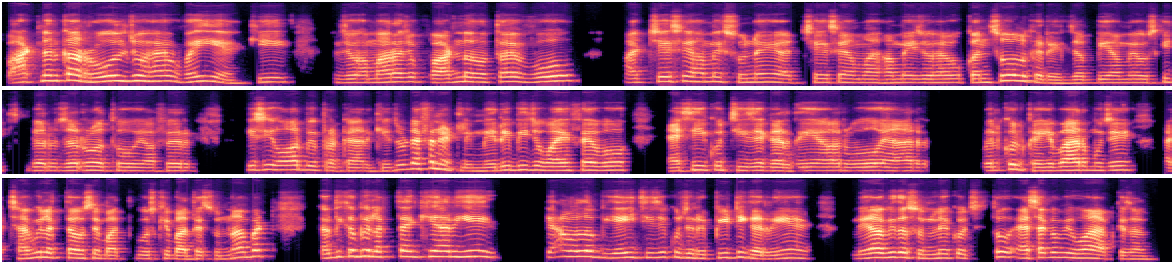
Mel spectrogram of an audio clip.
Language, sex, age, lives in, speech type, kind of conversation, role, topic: Hindi, male, 20-24, India, conversation, podcast, host, Burnout hone par recovery ke liye tum kya karte ho?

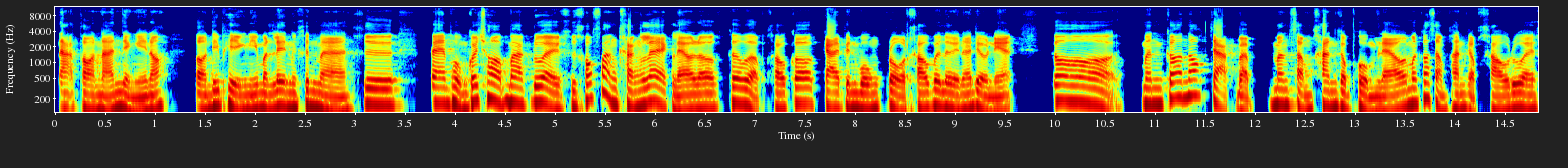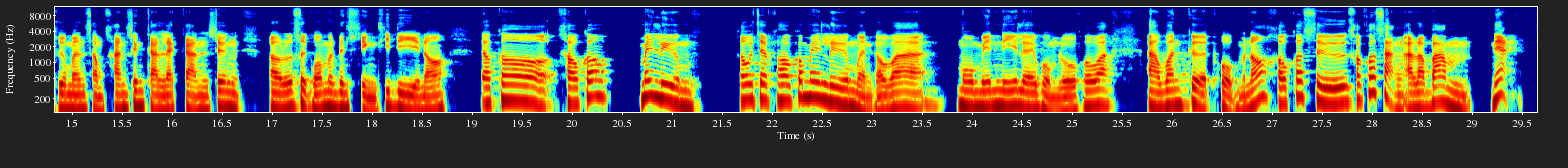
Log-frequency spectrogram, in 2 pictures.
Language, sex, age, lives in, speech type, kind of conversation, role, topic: Thai, male, 25-29, Thailand, conversation, podcast, guest, เพลงไหนที่ทำให้คุณนึกถึงคนสำคัญของคุณ และเพราะอะไร?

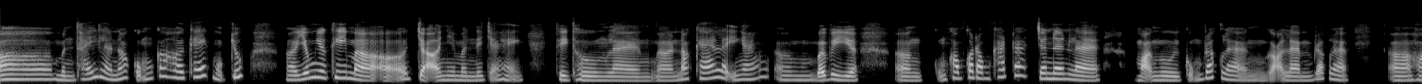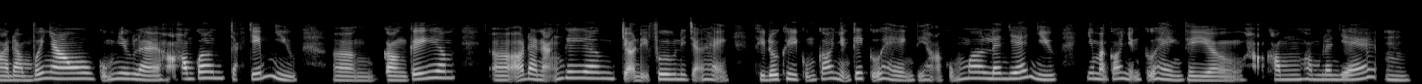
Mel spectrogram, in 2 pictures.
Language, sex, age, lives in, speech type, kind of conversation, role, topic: Vietnamese, female, 30-34, Vietnam, conversation, podcast, guest, Bạn có thể kể về lần gặp gỡ người địa phương khiến bạn ấn tượng nhất không?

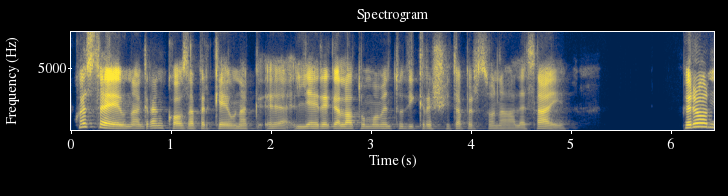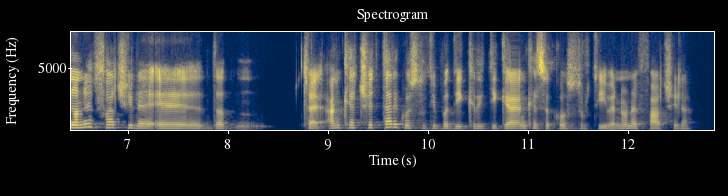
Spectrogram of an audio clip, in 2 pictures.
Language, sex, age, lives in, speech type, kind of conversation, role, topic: Italian, female, 40-44, Italy, conversation, unstructured, none, Hai mai fatto pace con qualcuno dopo una discussione accesa?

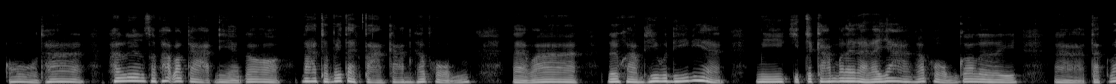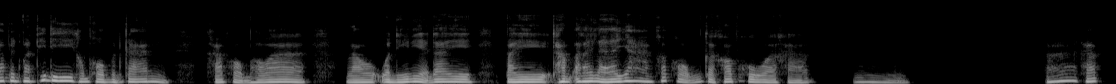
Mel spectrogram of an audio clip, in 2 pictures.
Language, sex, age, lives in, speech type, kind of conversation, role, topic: Thai, male, 30-34, Thailand, conversation, unstructured, none, คุณเคยทำงานอดิเรกร่วมกับเพื่อนหรือครอบครัวไหม และสนุกไหม?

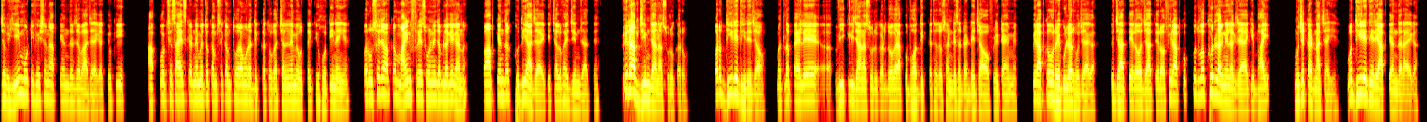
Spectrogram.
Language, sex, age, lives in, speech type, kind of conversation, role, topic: Hindi, male, 25-29, India, conversation, advice, advisor, मैं हर दिन नियमित रूप से व्यायाम करने की आदत कैसे बना सकता/सकती हूँ?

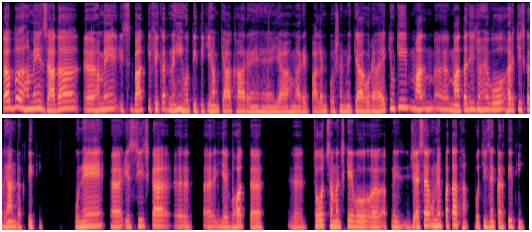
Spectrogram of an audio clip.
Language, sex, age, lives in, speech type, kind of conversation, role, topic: Hindi, male, 45-49, India, conversation, advice, user, हम पालन-पोषण से जुड़े फैसलों पर माता-पिता के बीच संवाद कैसे बेहतर बना सकते हैं?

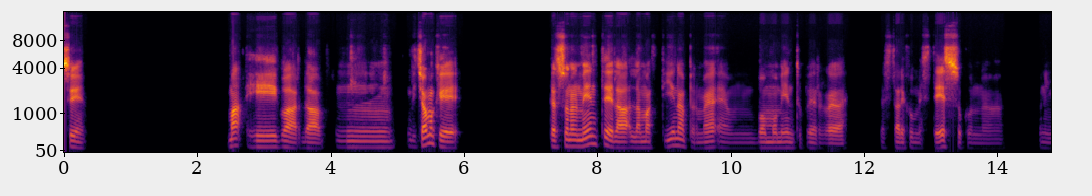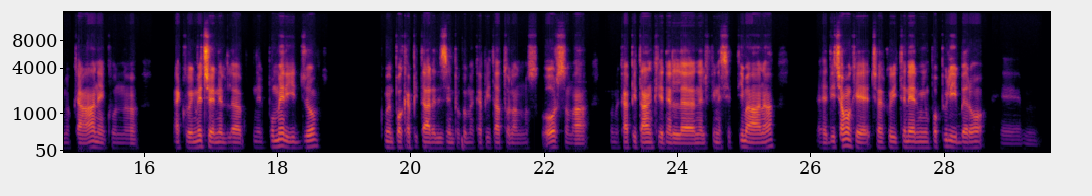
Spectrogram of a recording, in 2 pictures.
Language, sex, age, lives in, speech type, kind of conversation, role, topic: Italian, male, 25-29, Italy, conversation, unstructured, none, Come ti piace passare il tempo con i tuoi amici?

